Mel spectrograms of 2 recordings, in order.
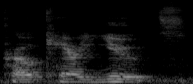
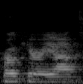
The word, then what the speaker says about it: prokaryotes: have prokaryotes eukaryotes and no it is not pronounced pro carry use or you carry yachts or who carry boats is pronounced prokaryotes and eukaryotes come on camera guys say it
